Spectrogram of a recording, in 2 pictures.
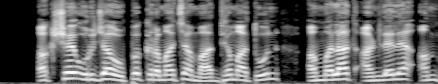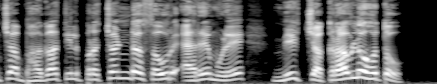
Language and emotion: Marathi, surprised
